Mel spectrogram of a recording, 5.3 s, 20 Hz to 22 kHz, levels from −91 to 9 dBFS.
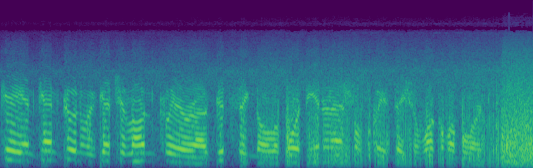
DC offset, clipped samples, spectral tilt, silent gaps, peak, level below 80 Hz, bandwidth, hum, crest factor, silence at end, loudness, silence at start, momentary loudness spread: under 0.1%; under 0.1%; -4.5 dB/octave; none; -2 dBFS; -56 dBFS; 10.5 kHz; none; 14 dB; 0 s; -16 LUFS; 0 s; 5 LU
